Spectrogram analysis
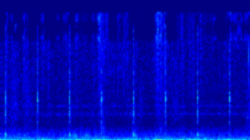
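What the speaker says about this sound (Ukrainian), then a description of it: "Вмикаю лівий показчик повороту." A car's left turn indicator ticks steadily at an even pace, about two clicks per second, over the constant low hum of the engine during a driving test route, with no one speaking.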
